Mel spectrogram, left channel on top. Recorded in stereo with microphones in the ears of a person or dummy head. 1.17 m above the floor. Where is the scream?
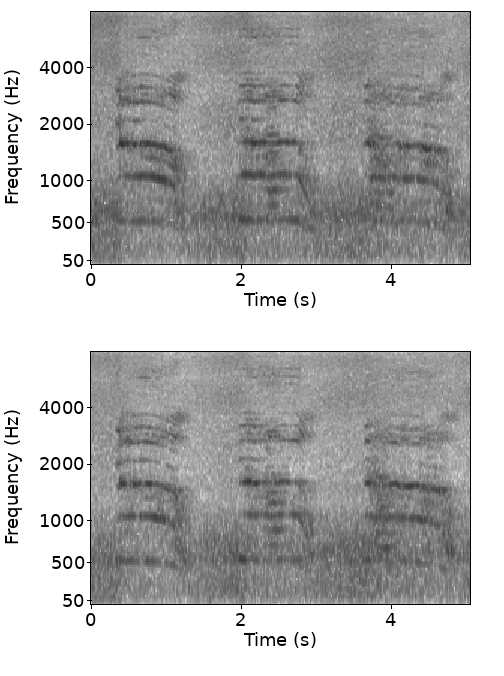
25° left (ahead or behind), 2.5 m.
